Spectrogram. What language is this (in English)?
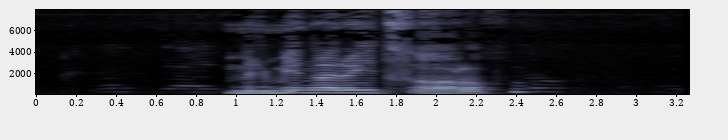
Kabyle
